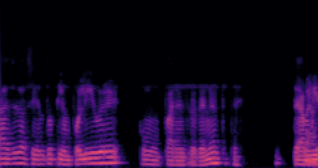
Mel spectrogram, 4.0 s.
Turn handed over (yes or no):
yes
